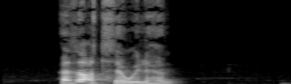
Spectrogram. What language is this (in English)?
Kabyle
